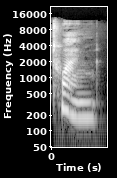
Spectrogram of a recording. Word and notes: twang: British English

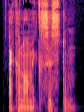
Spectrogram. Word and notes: economic system: British English

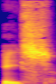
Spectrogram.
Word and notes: ace: American English

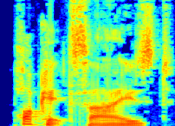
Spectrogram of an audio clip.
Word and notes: pocket-sized: British English

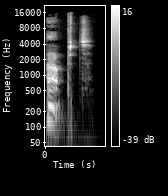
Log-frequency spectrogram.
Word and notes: apt: British English

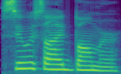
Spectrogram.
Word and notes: suicide bomber: American English

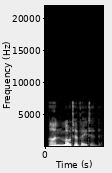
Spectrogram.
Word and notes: unmotivated: British English

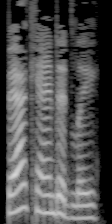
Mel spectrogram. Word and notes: backhandedly: British English

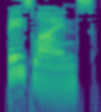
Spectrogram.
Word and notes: baselines: British English

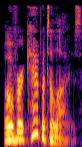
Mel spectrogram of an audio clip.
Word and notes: overcapitalize: British English

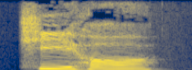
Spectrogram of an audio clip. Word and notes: hee-haw: American English

